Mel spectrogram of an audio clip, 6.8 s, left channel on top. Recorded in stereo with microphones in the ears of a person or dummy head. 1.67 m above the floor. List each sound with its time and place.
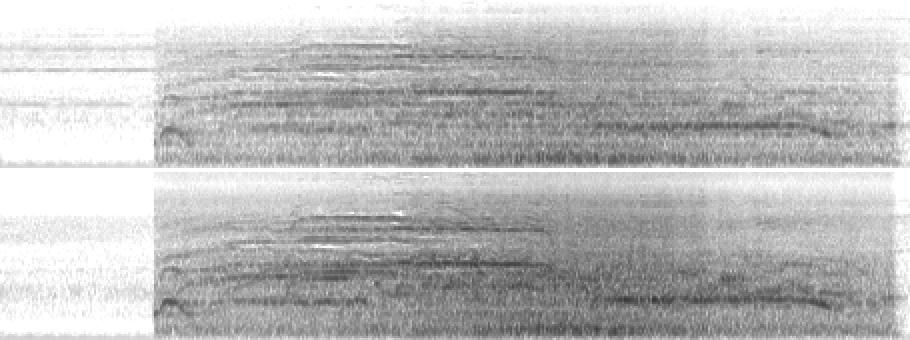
1.2 s a scream: 70° right (ahead or behind), 0.7 m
